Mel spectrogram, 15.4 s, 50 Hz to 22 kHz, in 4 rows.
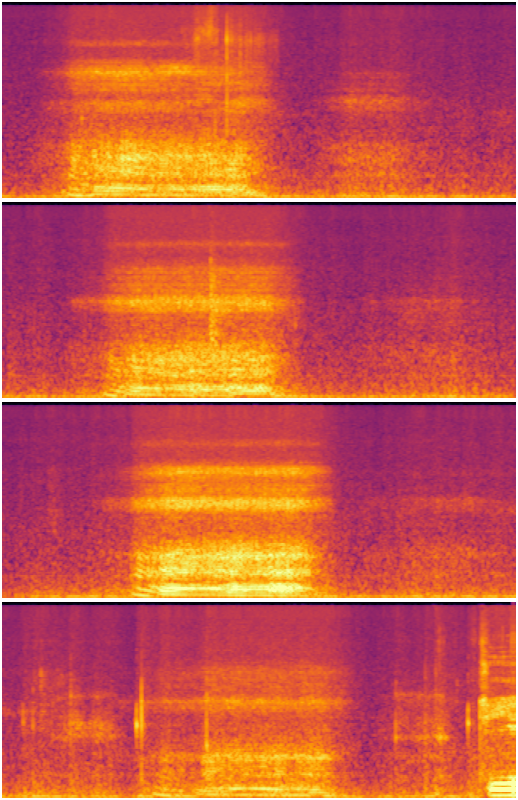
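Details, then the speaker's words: Adult woman (wife) snoring in sleep, though she says she doesn't snore: four loud, rough snores about 15 a minute, each on inhalation, with quiet breathing between; ordinary heavy snoring. "she says she don't snore."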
